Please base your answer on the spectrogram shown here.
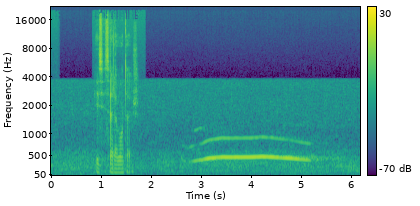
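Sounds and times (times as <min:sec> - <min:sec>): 
speech: 0:00.9 - 0:01.8
wolf howling: 0:02.6 - 0:05.8.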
